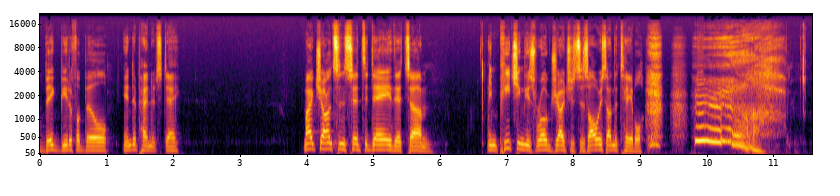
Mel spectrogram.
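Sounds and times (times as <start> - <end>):
speech: 0.0 - 2.2, 4.0 - 6.0, 6.7 - 11.0
exaggerated sarcastic human yawn: 9.2 - 11.3.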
